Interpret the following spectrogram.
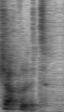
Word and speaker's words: chocolate: So the rule is verbs. Yes, you use the pronunciation ate, debate, participate, but when you have nouns, then you change the pronunciation completely. It is ut. and the accent is before, chocolate certificate.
